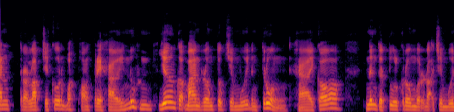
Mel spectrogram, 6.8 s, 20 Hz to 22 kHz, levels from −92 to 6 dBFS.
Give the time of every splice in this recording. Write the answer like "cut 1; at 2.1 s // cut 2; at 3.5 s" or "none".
cut 1; at 2.4 s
